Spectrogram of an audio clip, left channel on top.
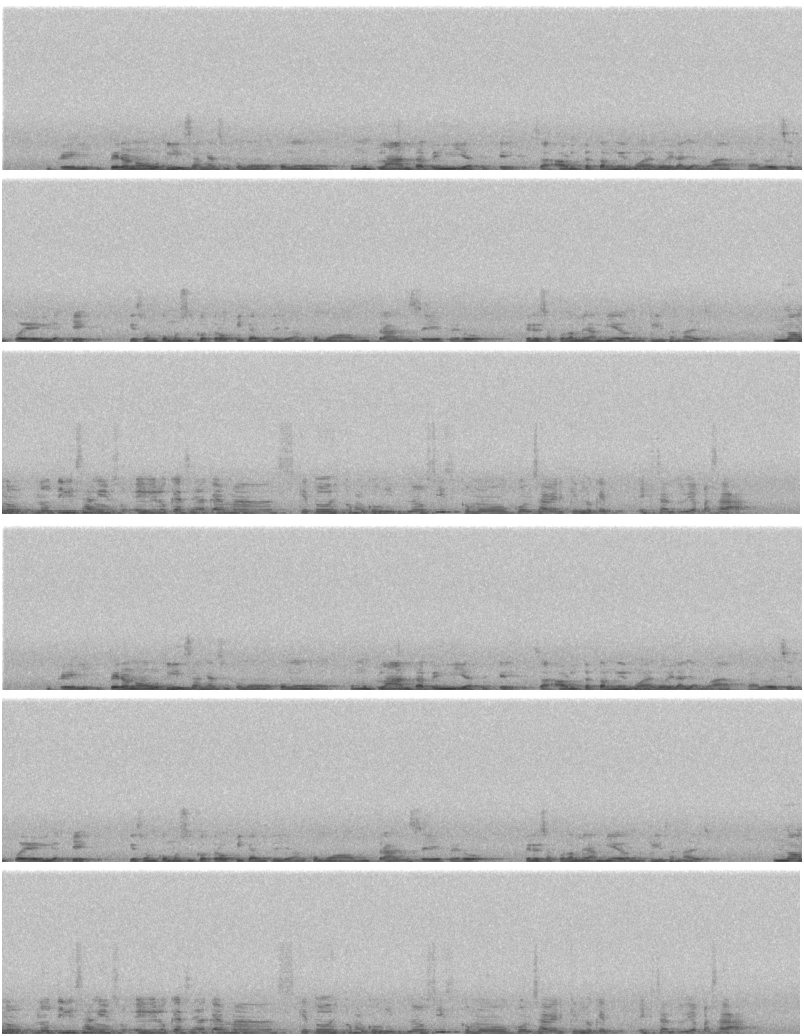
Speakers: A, on the right (about 60°); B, on the right (about 35°).
A: Ok, pero no utilizan así como, como, como plantas, bebidas, porque o sea, ahorita está muy en moda lo de la ayahuasca, lo de ese tipo de bebidas que, que son como psicotrópicas y te llevan como a un trance, pero, pero esas cosas me dan miedo, no utilizan nada de eso.
B: No, no, no utilizan eso. Eh, lo que hacen acá más que todo es como con hipnosis, como con saber qué es lo que está en tu vida pasada.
